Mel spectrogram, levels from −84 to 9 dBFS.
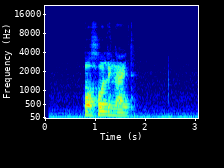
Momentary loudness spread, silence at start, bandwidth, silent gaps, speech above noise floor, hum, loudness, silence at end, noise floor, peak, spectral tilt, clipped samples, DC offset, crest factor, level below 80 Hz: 17 LU; 0.8 s; 12 kHz; none; 28 dB; none; -27 LUFS; 0.55 s; -54 dBFS; -12 dBFS; -7 dB/octave; under 0.1%; under 0.1%; 20 dB; -54 dBFS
